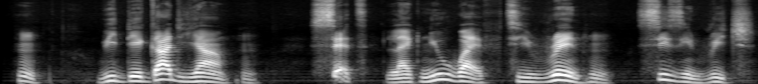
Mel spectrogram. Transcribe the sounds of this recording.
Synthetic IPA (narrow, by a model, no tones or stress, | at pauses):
h̩ | wideɡadjamh̩ | sɛt | laɪknjuwaɪftʰiɹẽnh̩ | sizĩnɹit͡ʃ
